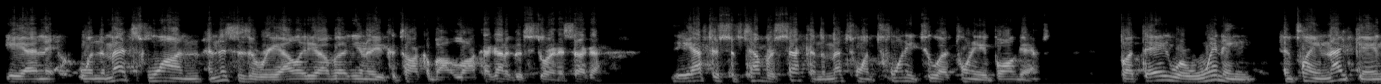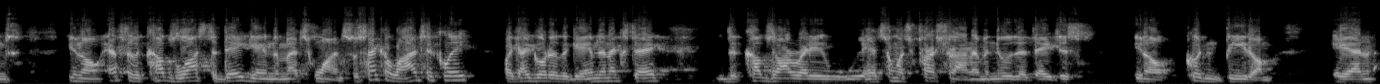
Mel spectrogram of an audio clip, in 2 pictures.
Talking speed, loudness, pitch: 195 wpm, -24 LUFS, 135 Hz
